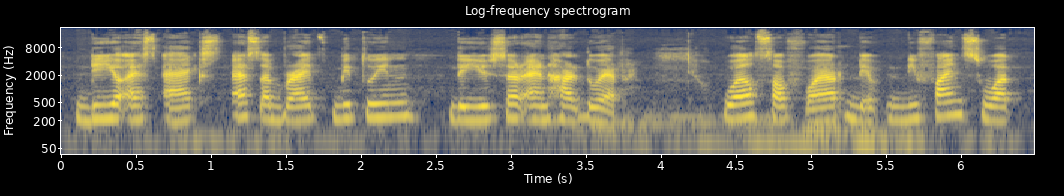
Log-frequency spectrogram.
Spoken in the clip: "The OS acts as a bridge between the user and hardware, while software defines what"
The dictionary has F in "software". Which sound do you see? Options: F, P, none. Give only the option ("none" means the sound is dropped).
F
